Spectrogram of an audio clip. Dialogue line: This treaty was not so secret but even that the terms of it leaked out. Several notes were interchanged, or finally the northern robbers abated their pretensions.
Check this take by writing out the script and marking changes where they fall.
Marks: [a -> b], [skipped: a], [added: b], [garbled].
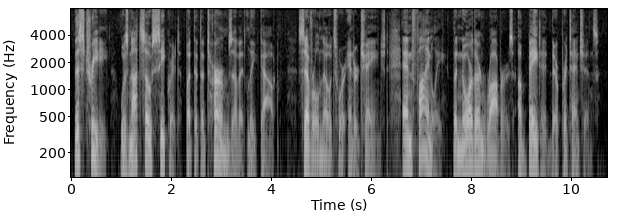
This treaty was not so secret but [skipped: even] that the terms of it leaked out. Several notes were interchanged, [or -> and] finally the northern robbers abated their pretensions.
